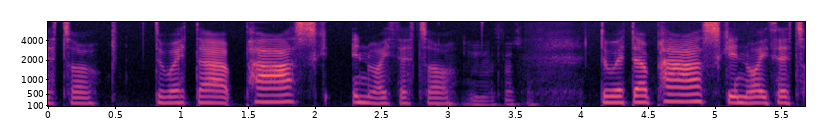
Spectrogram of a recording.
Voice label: "Pasg", Welsh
